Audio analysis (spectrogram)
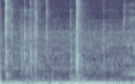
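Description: Keystrokes on a computer keyboard while entering Python code, a quick irregular run of clicks with a sharper tap near the middle, close and fairly quiet, no voice.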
